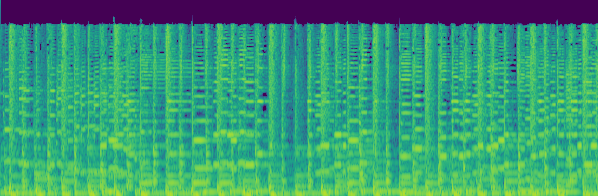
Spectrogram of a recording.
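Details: Lively bowed fiddle tune with plucked notes and a steady folk rhythm throughout, with no animal sounds heard.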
